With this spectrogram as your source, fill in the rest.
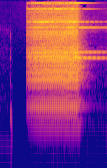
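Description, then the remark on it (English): A loud telephone ring bursts in with a bright, buzzy electronic trill that holds steady for about a second, then cuts off and leaves a fading ringing echo. “Who's on the phone?”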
